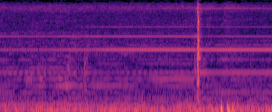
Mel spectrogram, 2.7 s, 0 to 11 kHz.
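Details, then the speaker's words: Mercedes S600 on ignition, engine not started, after repairing shorted throttle wires, servicing throttle motors and repairing the Egas module: quiet steady electric hum with a few soft clicks as the throttles run their learning process; normal. "for that we just put on the ignition I never started this car yet so obviously first thing is the humming noise"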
